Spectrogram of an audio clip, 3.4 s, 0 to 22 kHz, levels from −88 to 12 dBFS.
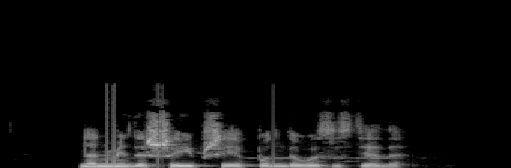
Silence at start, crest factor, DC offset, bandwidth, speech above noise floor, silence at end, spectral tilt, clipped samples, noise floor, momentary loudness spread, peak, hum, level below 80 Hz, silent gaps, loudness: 0.5 s; 16 dB; under 0.1%; 11 kHz; 65 dB; 0.75 s; -5 dB/octave; under 0.1%; -84 dBFS; 10 LU; -6 dBFS; none; -50 dBFS; none; -19 LUFS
